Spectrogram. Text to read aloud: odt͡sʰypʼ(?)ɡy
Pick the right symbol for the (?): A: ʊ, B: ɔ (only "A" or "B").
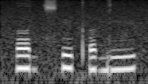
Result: A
